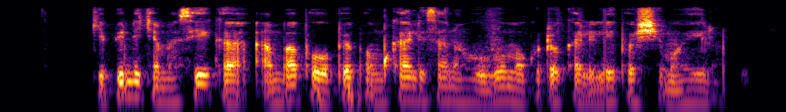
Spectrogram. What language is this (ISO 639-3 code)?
swa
